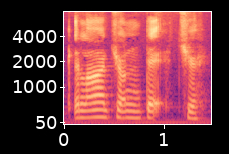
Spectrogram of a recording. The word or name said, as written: k'ilaajonde'-ji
